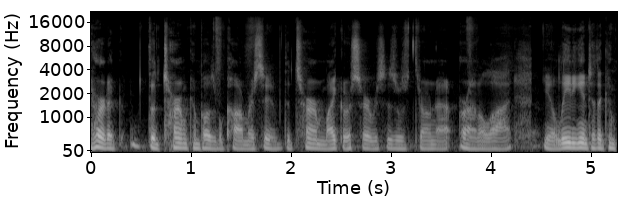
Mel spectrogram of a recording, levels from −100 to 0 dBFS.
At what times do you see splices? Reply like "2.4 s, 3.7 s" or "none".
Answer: 4.4 s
